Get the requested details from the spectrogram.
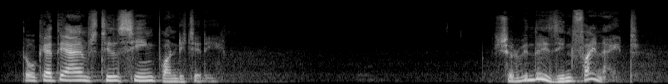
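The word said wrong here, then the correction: infinite: sorry इन्फिनिट अभी अभी मैंने नया नया प्रोनाउंसिएशन सीखा है इनफाइनाइट नहीं इन्फिनिट कहते हैं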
